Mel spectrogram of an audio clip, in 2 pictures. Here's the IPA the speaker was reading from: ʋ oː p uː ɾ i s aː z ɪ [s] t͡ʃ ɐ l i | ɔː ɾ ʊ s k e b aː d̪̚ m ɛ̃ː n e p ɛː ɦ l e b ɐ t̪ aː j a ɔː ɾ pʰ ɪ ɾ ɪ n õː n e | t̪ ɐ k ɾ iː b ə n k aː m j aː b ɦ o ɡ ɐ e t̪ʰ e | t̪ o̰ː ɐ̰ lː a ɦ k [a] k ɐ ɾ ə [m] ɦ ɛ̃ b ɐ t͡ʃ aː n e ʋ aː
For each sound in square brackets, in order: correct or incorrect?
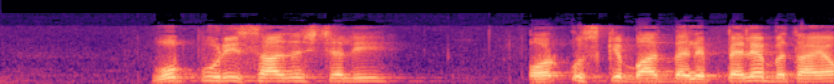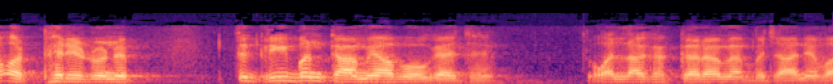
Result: incorrect: ʃ, correct, correct

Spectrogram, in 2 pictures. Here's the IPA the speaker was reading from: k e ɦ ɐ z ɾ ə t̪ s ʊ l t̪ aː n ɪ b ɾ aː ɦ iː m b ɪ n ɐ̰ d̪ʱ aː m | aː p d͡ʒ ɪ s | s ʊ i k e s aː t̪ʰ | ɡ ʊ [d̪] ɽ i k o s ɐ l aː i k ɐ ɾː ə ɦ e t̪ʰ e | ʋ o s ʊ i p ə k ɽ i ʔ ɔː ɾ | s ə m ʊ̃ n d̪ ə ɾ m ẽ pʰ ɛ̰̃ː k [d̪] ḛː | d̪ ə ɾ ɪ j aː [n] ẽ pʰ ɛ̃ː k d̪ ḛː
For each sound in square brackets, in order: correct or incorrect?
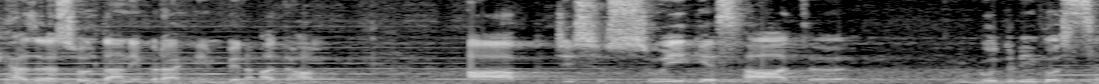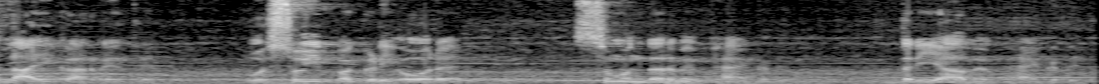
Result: correct, correct, incorrect: m

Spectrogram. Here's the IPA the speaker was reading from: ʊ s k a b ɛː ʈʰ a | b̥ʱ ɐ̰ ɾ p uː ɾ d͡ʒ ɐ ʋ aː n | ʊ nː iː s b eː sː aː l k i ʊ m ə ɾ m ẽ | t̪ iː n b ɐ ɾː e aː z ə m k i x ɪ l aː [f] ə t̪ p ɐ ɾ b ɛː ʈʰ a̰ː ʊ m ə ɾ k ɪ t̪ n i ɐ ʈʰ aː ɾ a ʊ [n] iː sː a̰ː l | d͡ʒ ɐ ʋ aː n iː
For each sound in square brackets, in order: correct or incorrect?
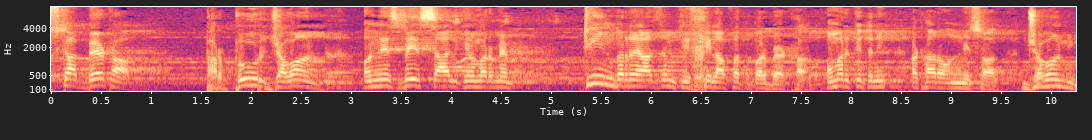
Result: correct, incorrect: nː

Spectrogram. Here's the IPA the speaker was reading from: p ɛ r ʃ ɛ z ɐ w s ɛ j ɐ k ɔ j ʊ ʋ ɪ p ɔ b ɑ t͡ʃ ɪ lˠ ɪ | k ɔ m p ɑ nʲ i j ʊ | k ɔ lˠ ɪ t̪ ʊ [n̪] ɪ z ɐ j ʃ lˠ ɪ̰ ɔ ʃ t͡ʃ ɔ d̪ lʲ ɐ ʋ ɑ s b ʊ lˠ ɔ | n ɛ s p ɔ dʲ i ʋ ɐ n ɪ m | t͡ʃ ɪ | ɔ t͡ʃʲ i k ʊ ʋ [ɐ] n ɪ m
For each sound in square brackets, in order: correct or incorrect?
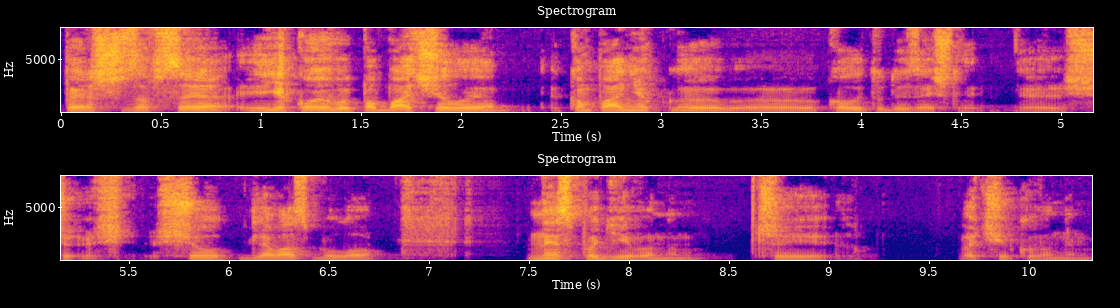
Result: incorrect: d̪, correct

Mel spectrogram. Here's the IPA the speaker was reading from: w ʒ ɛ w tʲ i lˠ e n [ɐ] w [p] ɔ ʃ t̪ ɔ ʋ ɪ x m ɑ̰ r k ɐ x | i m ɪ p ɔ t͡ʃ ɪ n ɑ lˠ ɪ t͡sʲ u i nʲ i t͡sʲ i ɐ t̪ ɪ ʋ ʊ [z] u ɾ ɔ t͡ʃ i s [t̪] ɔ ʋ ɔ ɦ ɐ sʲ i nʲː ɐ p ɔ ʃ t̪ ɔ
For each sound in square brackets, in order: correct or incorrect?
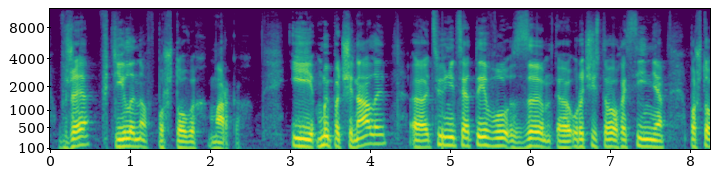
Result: correct, correct, correct, correct

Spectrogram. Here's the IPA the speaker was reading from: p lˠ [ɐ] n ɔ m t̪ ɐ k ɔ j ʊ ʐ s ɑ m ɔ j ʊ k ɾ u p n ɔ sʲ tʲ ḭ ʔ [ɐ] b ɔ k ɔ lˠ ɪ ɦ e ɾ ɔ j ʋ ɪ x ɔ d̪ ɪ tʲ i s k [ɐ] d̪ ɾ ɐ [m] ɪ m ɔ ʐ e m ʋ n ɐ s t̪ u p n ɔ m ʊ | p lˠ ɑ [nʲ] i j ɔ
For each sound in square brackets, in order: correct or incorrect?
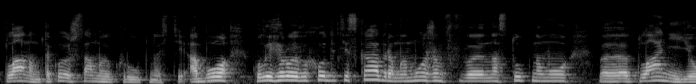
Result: incorrect: ɑ, correct, incorrect: ɑ, correct, correct

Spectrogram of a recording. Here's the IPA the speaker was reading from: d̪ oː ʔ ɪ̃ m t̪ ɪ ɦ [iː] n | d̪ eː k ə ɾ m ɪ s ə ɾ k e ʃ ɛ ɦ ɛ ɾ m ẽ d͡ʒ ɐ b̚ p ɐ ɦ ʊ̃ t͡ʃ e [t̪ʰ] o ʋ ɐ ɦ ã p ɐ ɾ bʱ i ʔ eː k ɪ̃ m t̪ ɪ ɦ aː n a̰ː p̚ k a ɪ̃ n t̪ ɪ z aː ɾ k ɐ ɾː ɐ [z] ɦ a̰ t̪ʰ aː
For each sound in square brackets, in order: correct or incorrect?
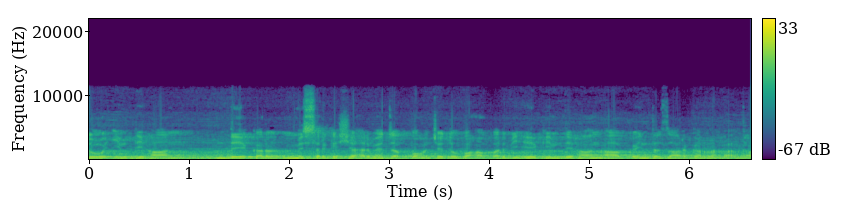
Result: incorrect: aː, incorrect: t̪, incorrect: none

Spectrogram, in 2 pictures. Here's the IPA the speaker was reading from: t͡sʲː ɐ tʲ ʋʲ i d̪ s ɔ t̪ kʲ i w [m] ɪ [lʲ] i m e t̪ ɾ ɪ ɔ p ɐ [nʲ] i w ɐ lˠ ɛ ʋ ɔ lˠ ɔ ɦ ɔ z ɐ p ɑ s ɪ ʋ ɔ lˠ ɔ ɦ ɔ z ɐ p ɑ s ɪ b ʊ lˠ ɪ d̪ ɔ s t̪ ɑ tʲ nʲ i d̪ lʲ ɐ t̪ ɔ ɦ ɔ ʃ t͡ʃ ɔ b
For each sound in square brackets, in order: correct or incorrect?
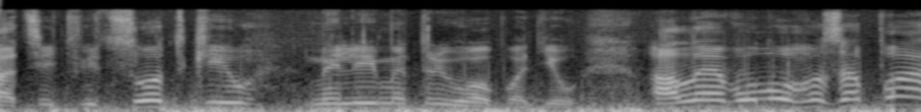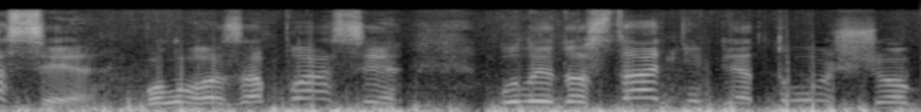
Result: correct, correct, incorrect: dʲ

